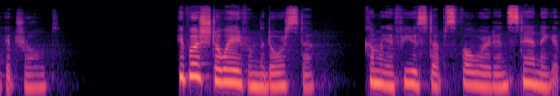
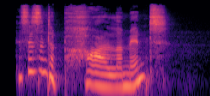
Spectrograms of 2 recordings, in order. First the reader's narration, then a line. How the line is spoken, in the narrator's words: spat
